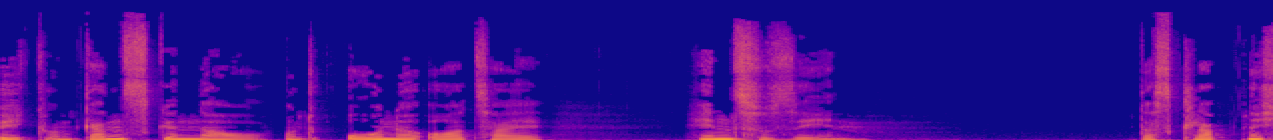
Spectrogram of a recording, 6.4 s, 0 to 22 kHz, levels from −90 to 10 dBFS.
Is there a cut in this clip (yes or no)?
no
